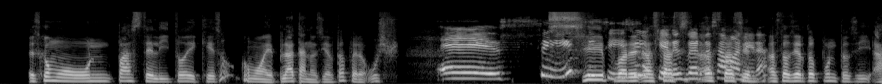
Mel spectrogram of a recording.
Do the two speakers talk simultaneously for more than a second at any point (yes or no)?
yes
